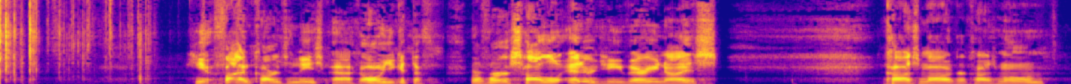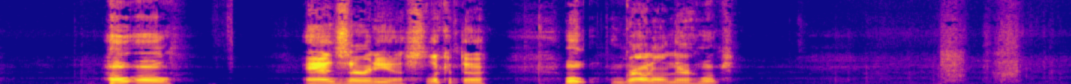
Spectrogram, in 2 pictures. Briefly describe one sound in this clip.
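Cards slide and rub against each other.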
